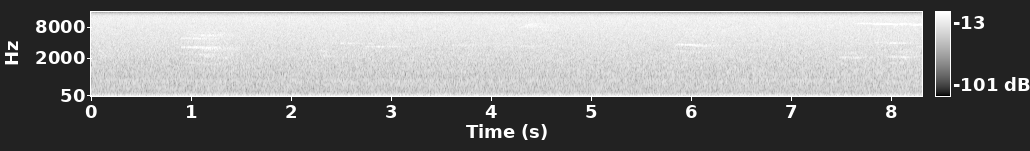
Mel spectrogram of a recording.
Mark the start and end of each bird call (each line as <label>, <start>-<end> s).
White-breasted Nuthatch (Sitta carolinensis), 0.0-2.4 s
Blue Jay (Cyanocitta cristata), 0.0-3.4 s
Blue Jay (Cyanocitta cristata), 5.8-8.3 s
White-breasted Nuthatch (Sitta carolinensis), 7.1-8.3 s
